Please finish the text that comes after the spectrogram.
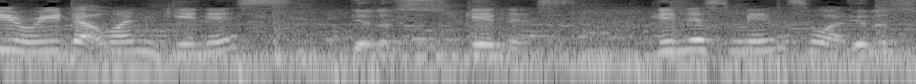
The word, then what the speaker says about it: Guinness: Guinness.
